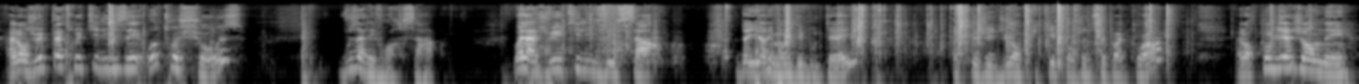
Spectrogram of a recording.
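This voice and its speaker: A woman chatting casually to viewers while doing a craft, thinking aloud with many hesitations and counting items out loud. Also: fairly low pitch, very animated, moderate pace, pauses often, noisy background. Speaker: crafting video host.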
